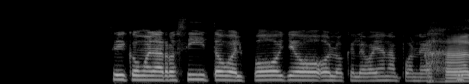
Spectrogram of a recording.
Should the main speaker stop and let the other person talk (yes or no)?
yes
